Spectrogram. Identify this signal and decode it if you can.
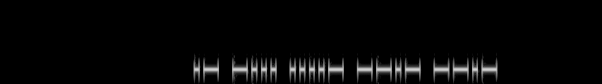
Morse code, heard as a keyed tone, about 25 wpm, 700 Hz. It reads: AB4QQ
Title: USA Call Signs - 5 Characters - Repeated 2x - 25wpm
